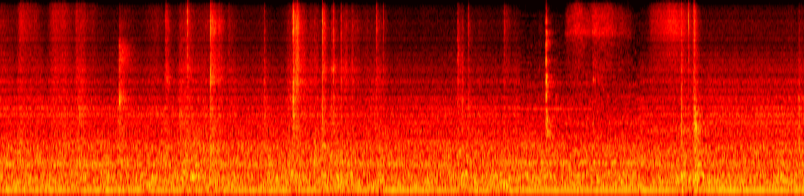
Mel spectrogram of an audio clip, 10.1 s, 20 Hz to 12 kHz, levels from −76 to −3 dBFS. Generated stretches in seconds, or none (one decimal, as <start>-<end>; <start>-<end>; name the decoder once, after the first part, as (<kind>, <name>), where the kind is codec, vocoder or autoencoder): 0.0-6.5 (autoencoder, DAC-VAE); 8.0-10.1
